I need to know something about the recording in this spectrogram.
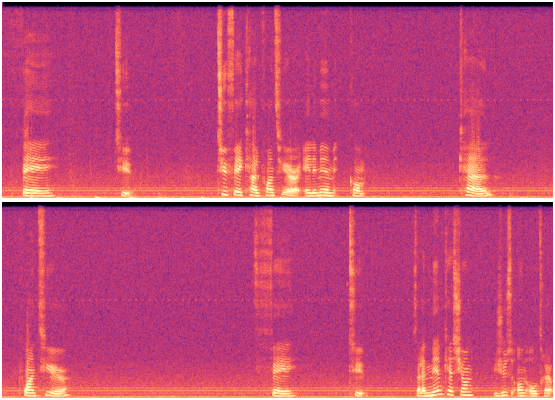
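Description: A woman speaks calmly and clearly into a nearby microphone, with pauses between phrases.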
